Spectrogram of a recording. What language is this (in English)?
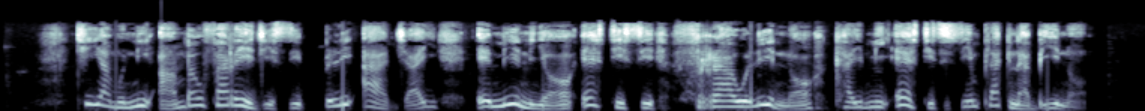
Esperanto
